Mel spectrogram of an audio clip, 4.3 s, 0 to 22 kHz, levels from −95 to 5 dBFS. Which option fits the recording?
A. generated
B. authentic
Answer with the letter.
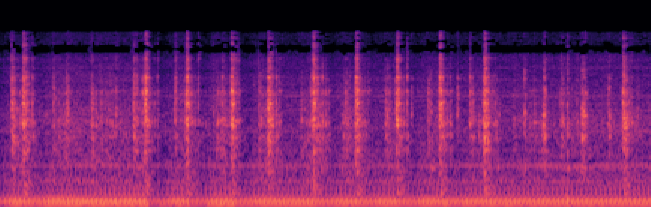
B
